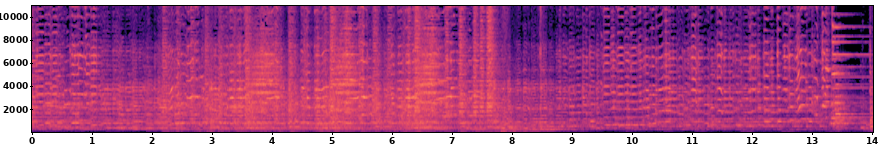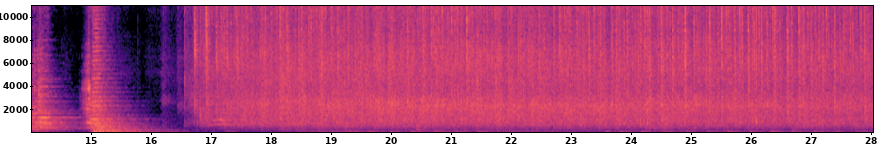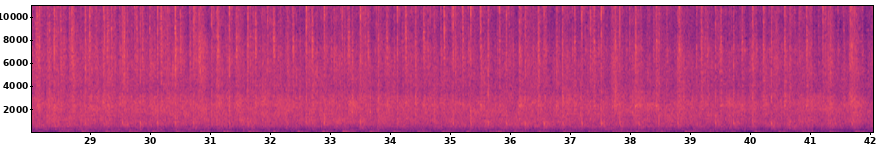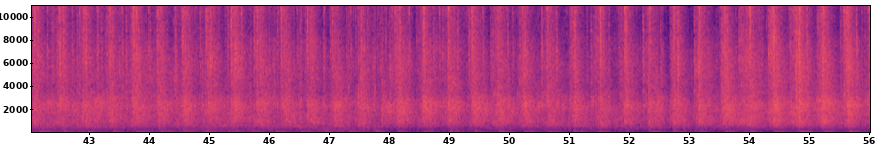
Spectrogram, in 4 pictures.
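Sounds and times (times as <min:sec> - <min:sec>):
audience applauding: 0:00.0 - 0:13.1, 0:16.2 - 0:56.0
rhythmic clapping in unison: 0:00.0 - 0:13.1, 0:16.2 - 0:56.0.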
